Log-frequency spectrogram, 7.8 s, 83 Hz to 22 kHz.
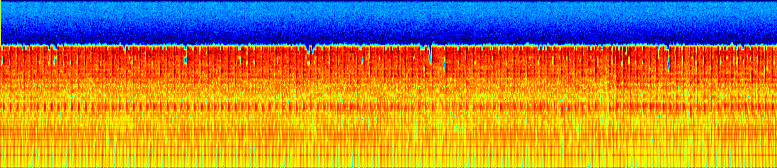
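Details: Case 646 engine that runs fine after setting the points gap to 0.020 but starts running crummy partway through a later run; fast, somewhat uneven beat with slight stumbles, cause not confirmed.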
